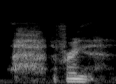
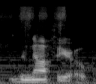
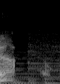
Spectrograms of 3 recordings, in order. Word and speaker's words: D'Onofrio: How you pronounce it? Last name? DeFrio.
